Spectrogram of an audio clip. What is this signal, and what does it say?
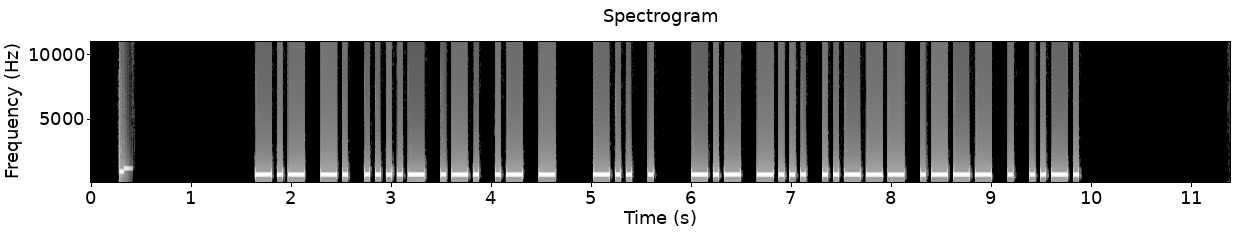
Morse code, heard as a keyed tone, about 22 wpm, 700 Hz. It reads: KN4RAT DE KB2JEF
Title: USA Callsign DE Callsign - 6 Characters - 22wpm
